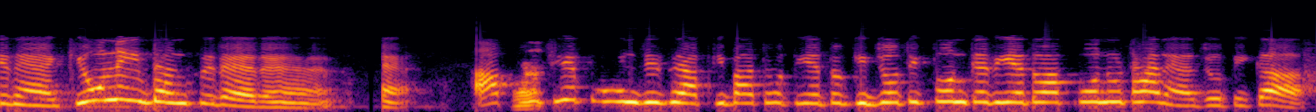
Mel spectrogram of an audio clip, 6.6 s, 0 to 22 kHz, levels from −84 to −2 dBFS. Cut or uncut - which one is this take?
cut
